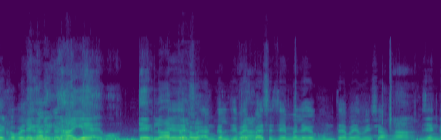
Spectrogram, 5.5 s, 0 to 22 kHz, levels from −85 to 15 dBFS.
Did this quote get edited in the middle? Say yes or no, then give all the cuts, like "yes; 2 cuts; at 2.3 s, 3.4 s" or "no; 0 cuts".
no; 0 cuts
